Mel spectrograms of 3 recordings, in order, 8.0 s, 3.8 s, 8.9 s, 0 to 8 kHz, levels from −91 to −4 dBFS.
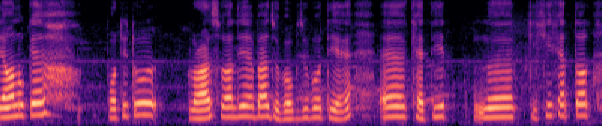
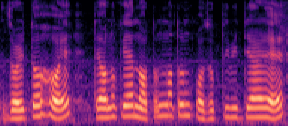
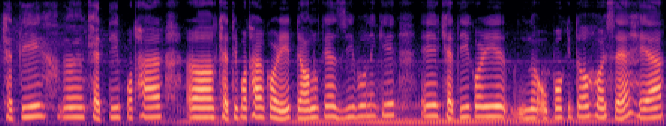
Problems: constant background noise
